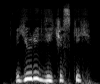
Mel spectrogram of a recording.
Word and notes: юридический: /jʉrʲɪˈdʲit͡ɕɪskʲɪj/

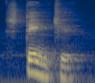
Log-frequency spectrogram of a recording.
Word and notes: pierre: France (Paris); [yn pjɛʁ]

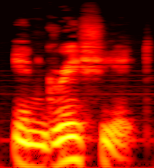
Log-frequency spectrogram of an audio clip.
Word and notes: ingratiate: American English; /ɪnˈɡreɪ.ʃi.eɪt/

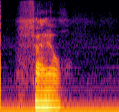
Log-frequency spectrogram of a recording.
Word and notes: vijl: [vɛɪl]

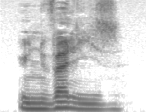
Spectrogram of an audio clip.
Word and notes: trunk: American English; /tɹʌŋk/

